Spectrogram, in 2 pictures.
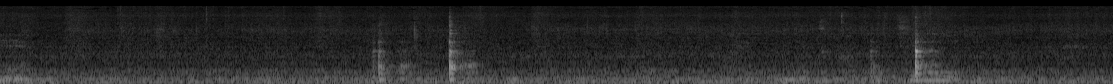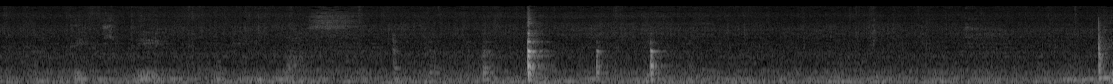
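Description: Food hisses softly in a pan while a utensil scrapes and taps against it every few seconds as breakfast, including an omelette, is cooked, a steady low bed with sharper clinks scattered throughout.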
